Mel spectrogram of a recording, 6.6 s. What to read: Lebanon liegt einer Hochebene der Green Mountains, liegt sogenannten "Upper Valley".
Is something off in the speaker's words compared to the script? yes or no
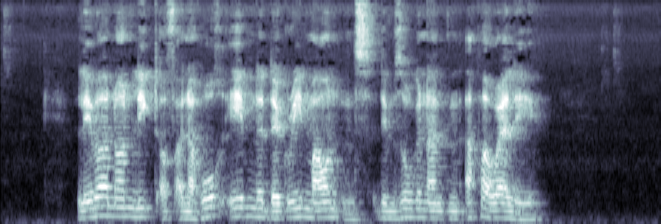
yes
